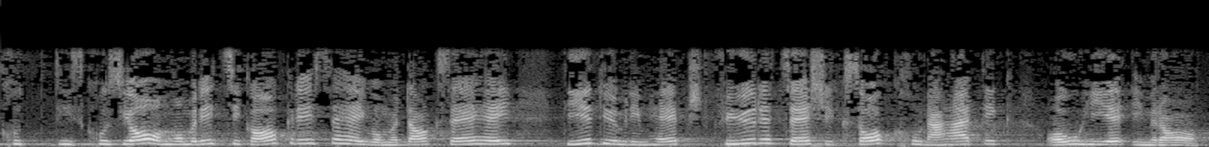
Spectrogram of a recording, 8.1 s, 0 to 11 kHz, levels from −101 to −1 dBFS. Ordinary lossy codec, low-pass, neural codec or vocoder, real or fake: none; 7.2 kHz; none; real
